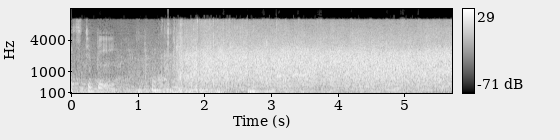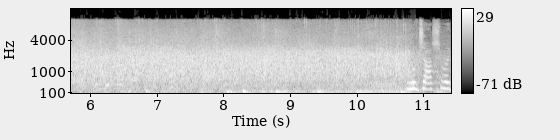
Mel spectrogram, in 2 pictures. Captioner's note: applause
